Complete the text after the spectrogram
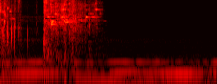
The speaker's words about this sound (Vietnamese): Bát cơm rơi xuống đất, vỡ tan tành.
